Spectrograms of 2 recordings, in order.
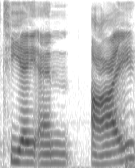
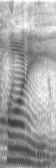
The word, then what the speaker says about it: Tawny: And I knew somebody whose name was Tawny, but like Tani, which is a name like Tawny. But this is Tawny. Tawny, like the color.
